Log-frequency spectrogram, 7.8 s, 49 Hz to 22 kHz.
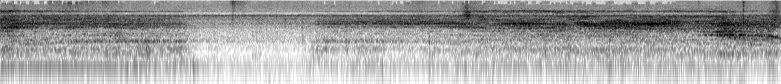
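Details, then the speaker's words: Roland JC-120 solid-state guitar amp at full volume with no effects: a steady, airy hiss with a faint low hum, the amp's normal self-noise. "if you're thinking about buying this amp there's something you might want to know first this is a rather noisy amp let's take a listen"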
